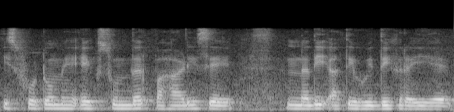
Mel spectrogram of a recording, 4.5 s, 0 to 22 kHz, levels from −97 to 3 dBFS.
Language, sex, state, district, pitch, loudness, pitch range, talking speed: Hindi, male, Arunachal Pradesh, Lower Dibang Valley, 125 Hz, -15 LUFS, 120-130 Hz, 170 wpm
